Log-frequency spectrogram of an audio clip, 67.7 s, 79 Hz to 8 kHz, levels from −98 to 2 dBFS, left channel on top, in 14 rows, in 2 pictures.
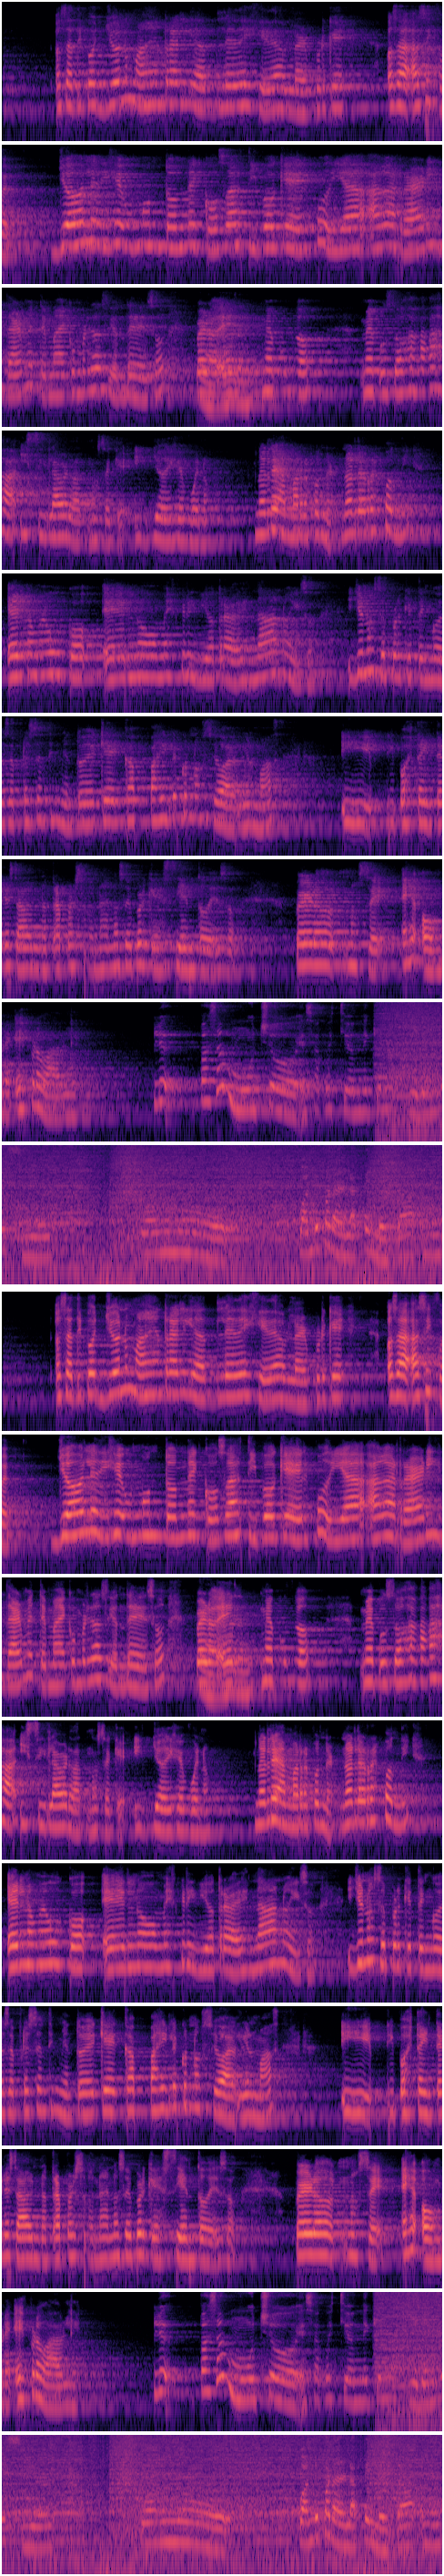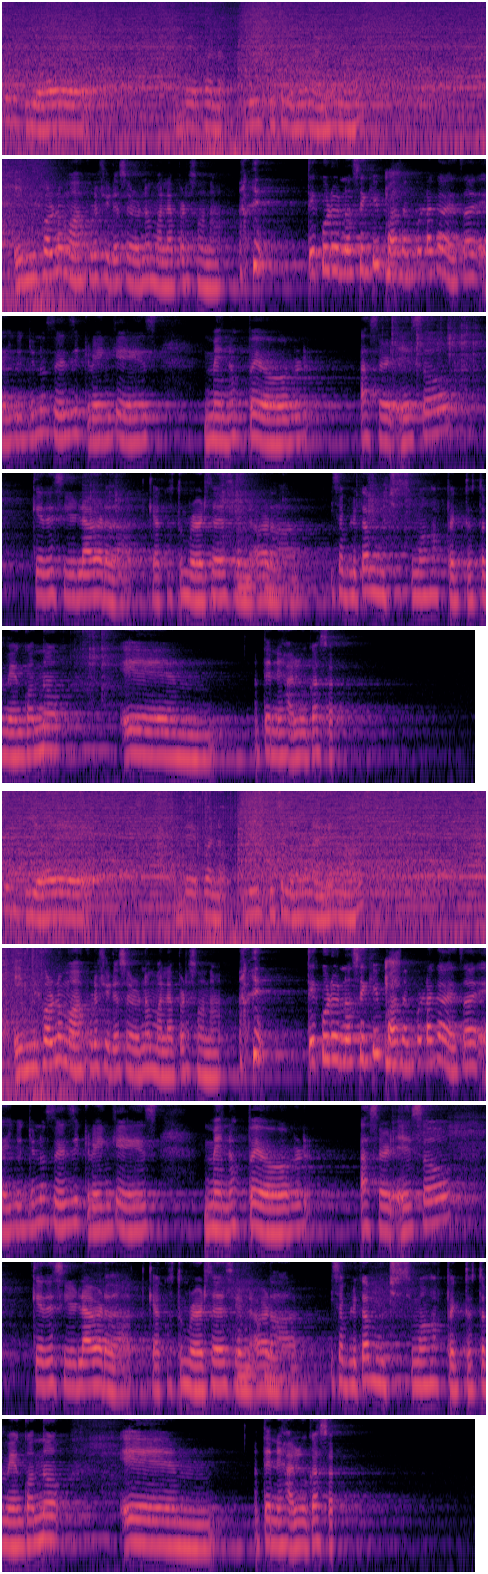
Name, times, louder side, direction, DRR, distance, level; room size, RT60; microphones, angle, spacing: voice 1, 0.6-3.8 4.0-4.9 5.4-13.1 13.4-16.8 17.3-19.1 19.4-22.8 23.2-27.2 27.9-31.9 32.3-34.7 52.2-52.3 60.4-60.9, right 5 dB, 65° right, 12 dB, 0.6 m, -36 dB
voice 2, 11.8-12.5 35.6-39.4 40.2-41.3 42.0-44.6 45.3-47.3 47.5-47.6 48.5-51.1 51.5-56.3 56.8-57.8 58.4-61.1 61.4-63.8 64.1-65.1 65.5-66.2, right 2 dB, 25° right, 11 dB, 0.4 m, -40 dB
sound 1, 38.0-48.8, right 3 dB, 90° right, 2.8 m, -44 dB
sound 2, 56.9-58.1 58.6-58.7 58.9-59.3 60.1-60.6 60.9-62.4 63.5-64.0, left 5 dB, 85° left, 3.5 m, -60 dB
19.0 x 18.0 x 3.1 m, 2.3 s
head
